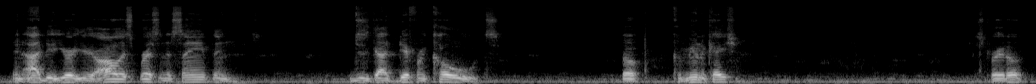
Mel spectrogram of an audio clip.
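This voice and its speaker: A man's voice: sits low, dark tone, a little hiss or hum. A man in his thirties talking casually to camera, boastful and rambling, full of street slang. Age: 30s. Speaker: vlogger.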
